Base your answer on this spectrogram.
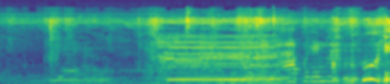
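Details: Cattle at karapan sapi bull race training at Asemanis field, with the Dracula Sakti team: one long, drawn-out harmonic moo lasting well over a second, rising then holding steady, with human voices and background noise before and after.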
